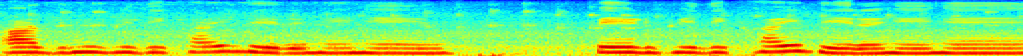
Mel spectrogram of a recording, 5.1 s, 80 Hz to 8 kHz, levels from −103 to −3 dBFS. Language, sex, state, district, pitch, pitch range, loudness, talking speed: Hindi, female, Uttar Pradesh, Saharanpur, 220 Hz, 200-230 Hz, -17 LUFS, 140 wpm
